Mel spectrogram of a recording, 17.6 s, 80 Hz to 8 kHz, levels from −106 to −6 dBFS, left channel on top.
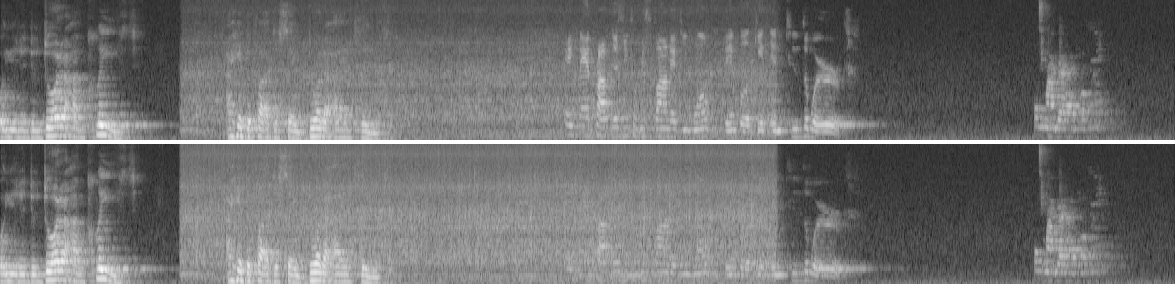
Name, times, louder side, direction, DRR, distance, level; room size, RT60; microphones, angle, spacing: voice 1, 0.0-1.9 3.4-5.8, right 2 dB, 20° right, 6 dB, 0.3 m, -22 dB
sound 1, 2.7-11.7, right 6 dB, 85° right, 0.5 m, -37 dB
voice 2, 8.2-12.9, left 4 dB, 60° left, 10 dB, 0.4 m, -34 dB
voice 3, 15.5-16.5, left 1 dB, 5° left, -4 dB, 1.7 m, -36 dB
13.5 x 5.0 x 3.1 m, 1.3 s
head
